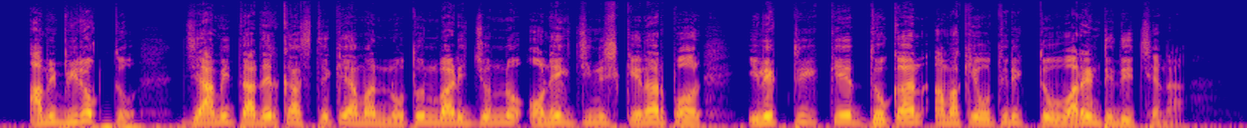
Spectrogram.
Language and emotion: Bengali, angry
